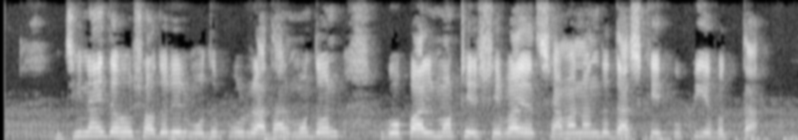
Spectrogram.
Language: Bangla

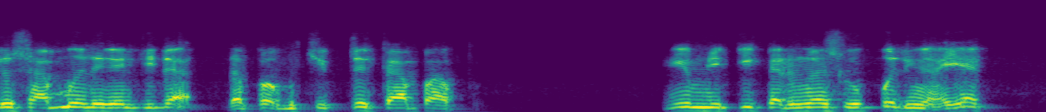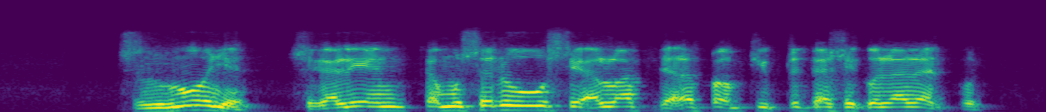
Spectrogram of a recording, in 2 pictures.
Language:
Malay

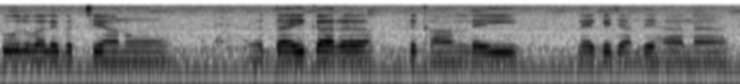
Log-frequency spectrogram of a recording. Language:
Punjabi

